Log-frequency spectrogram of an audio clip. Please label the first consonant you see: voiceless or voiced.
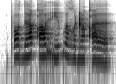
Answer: voiceless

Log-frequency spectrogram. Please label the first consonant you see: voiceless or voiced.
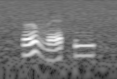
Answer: voiced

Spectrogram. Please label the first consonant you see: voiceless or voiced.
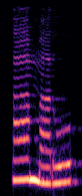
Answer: voiced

